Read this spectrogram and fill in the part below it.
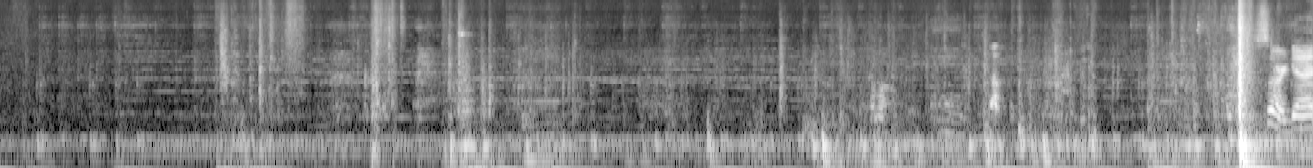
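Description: A faulty printer's paper tray is shoved and jiggled, producing scattered clunks, knocks and sliding scrapes at close range, with a sharp louder bang near the end over a low background hum.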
